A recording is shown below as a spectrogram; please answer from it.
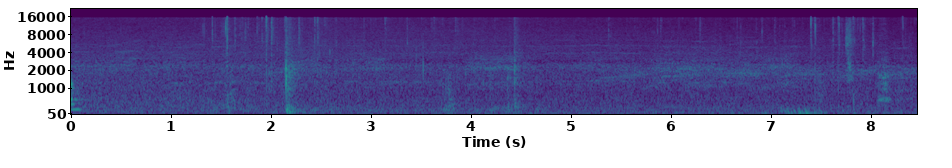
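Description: Steady hiss of rain falling on wet brick paving, with a few sharp knocks about two seconds in and a low thump near the end.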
